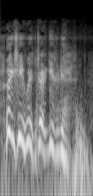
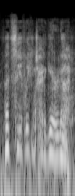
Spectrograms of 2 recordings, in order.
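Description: First: Mock silly echo of oneself. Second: Said in the usual way. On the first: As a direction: repeat it in a playful funny voice. Line repeated in silly voice.

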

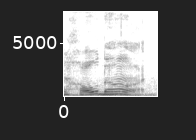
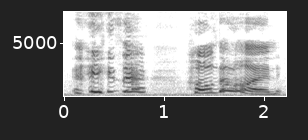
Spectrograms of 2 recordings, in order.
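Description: First: Said in the usual way. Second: Higher, louder, voice breaking into tears; tearful repeated quote; crying out. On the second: Real, not acted. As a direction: let the sob break through the words. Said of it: "see myself crying".

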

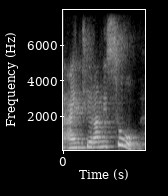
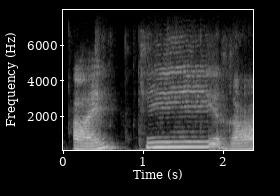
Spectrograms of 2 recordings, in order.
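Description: First: Said in the usual way. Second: Slow, drawn-out "ein Tiramisu", syllable by syllable; modelo pausado. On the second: Shown as a demonstration. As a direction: model "ein Tiramisu" slowly for learners, stretching each vowel. Teacher models the phrase slowly. ("ein Tiramisu" devagar, com sílabas alongadas)

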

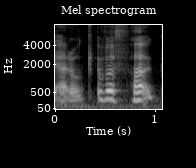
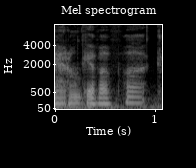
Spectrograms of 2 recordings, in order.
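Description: First: Emphatic. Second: Softer, letting go; softly. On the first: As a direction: throw the words out boldly. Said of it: "Just say". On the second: Guiding the breath, saying the phrase softly. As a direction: say it gently on the in-breath. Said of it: "Breathe in and say". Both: Shown as a demonstration.

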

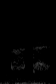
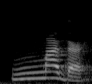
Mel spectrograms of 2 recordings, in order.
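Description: First: Mother said barely audible, much softer; very soft echo. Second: Said in the usual way. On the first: Shown as a demonstration. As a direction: drop to a tiny echo. Class echo game, loud then soft. (đọc lại thật nhỏ)

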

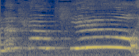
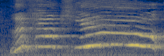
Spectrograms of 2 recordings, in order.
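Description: First: Gushing. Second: High, slow, loud squeal of delight. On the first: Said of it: "I'ma put this up in there". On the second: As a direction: squeal it out like it's the cutest thing ever. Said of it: "I gotta show y'all something else". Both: Real, not acted.

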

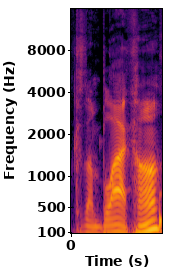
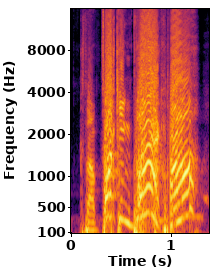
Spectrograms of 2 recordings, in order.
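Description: First: Said in the usual way. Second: High, very loud accusing shout; screamed accusation; mock outraged yell. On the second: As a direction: explode in pretend offense. Mock offense, escalates into yelling.

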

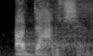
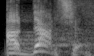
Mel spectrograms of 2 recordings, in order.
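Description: First: Said in the usual way. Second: "Adoption" louder with a rising tune; questioning repeat. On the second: Shown as a demonstration. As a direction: lift "Adoption" up at the end.

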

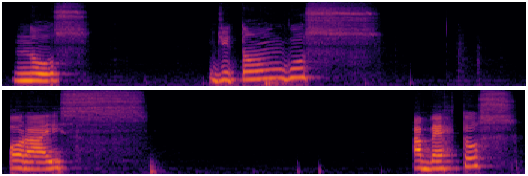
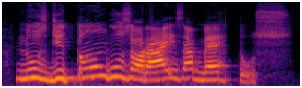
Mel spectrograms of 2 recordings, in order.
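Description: First: Stretched words with long pauses between; drawn-out, isolated words, board dictation. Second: Said in the usual way. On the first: Real, not acted. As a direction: dictate slowly as you write. Dictates while writing the rule.

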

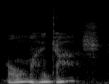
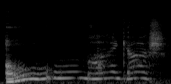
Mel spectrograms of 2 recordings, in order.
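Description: First: Breathless excited whisper. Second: Long high squeal, drawn out slowly; excited squeal. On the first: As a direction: whisper it in disbelief. Excited whisper as stream goes live. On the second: Squealing as stream goes live. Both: Real, not acted.

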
